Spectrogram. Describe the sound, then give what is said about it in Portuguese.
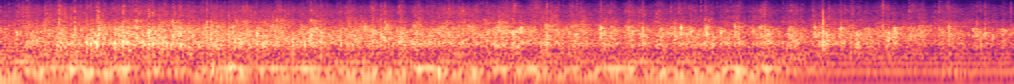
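A church audience claps for the Lord steadily for about ten seconds, a dense, even wash of many hands at moderate volume with no voices rising above it, fading slightly near the end. “Podemos aplaudi-lo?”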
